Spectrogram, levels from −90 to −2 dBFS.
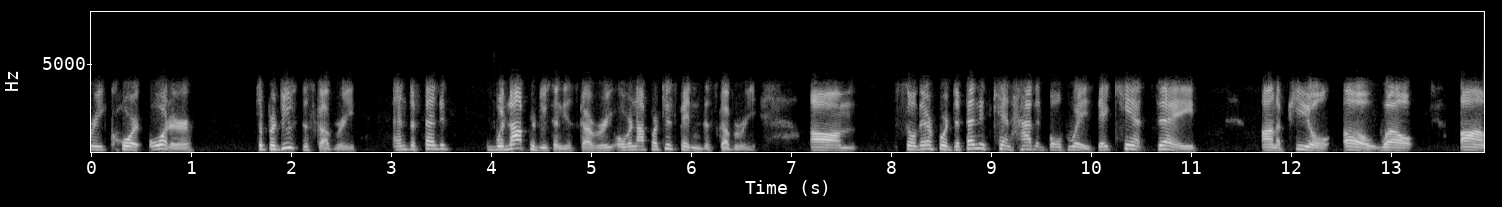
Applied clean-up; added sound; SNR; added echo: none; none; none; none.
